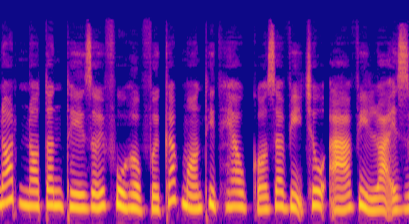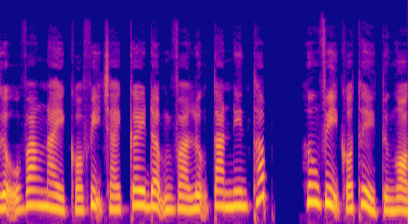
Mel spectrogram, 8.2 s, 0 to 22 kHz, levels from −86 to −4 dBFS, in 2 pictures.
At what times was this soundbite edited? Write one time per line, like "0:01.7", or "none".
0:07.0

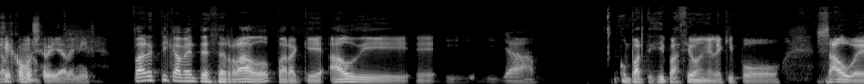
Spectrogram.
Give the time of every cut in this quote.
0:04.4

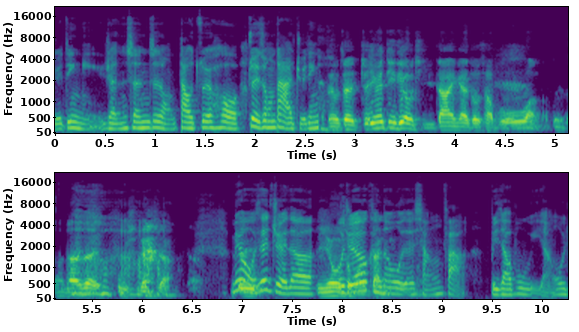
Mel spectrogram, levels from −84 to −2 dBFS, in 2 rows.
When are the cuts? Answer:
0:02.6

